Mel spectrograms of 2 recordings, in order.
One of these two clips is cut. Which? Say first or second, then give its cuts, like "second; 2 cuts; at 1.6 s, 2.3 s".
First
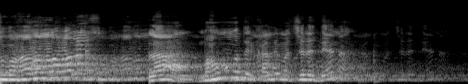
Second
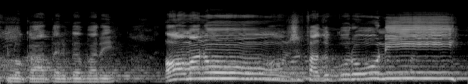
first; 1 cut; at 1.5 s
